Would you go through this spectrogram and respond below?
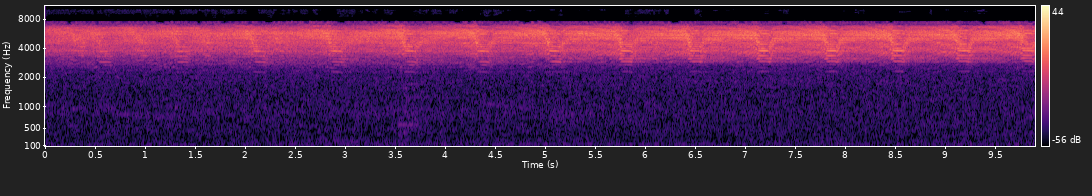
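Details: Neotibicen canicularis, the dog-day cicada, calling in summer: an intense, shrill, droning buzz with regular wavering throbs about once a second, steady and loud throughout.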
